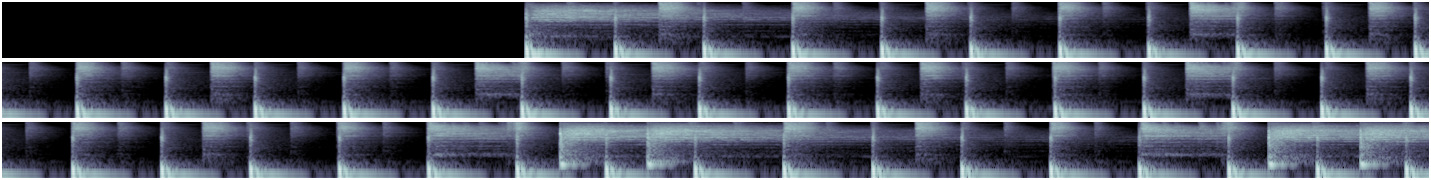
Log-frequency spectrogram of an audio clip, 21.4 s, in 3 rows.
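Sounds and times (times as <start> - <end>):
drums: 2.6 - 21.3.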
